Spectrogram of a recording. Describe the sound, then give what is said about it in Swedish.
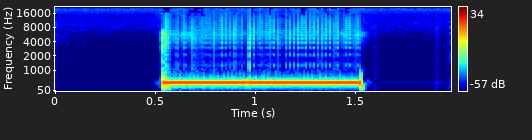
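A single steady telephone ringback tone sounds for about one second as an outgoing call is placed to a friend, loud and clear, a pure sustained pitch with abrupt start and stop, followed by silence. “Ska vi göra så att vi ringer upp våran vän?”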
